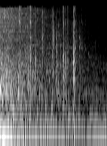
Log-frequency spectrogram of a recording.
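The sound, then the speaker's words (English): Glass windows, drinking vessels and statues shatter in a throne room: a dense burst of breaking glass with a few sharp, bright crashes of shards, then scattered tinkling that fades out. “The intricate glass windows, as well as drinking vessels and statues, shattered.”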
